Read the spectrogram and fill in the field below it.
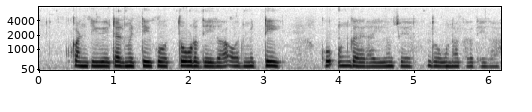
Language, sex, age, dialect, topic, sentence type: Hindi, female, 18-24, Kanauji Braj Bhasha, agriculture, statement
